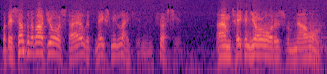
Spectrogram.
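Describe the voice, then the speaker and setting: A man plays an earnest fugitive of the Old West in a radio drama. The voice runs a little high. The delivery is plain-spoken and folksy. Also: animated, normal speed, lightly acted, poor audio. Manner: folksy western speech, earnest. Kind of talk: old-time radio western acting.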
